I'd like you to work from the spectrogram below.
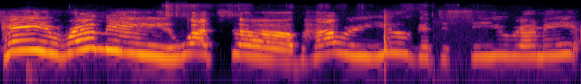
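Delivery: high, slow excited voice.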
